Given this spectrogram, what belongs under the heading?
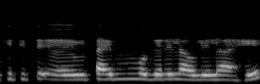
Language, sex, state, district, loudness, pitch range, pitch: Marathi, female, Maharashtra, Pune, -27 LUFS, 225-250 Hz, 240 Hz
